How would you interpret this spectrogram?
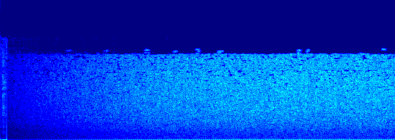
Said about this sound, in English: Since Norway is the only country to abandon its FM infrastructure and switch to digital audio broadcast, most of the Bergen FM dial is static.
